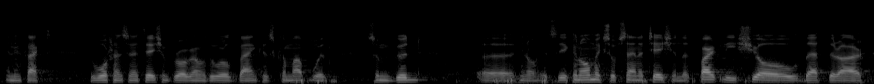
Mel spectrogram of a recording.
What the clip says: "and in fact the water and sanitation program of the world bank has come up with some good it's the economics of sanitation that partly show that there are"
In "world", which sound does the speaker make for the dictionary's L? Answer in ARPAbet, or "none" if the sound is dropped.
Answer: L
